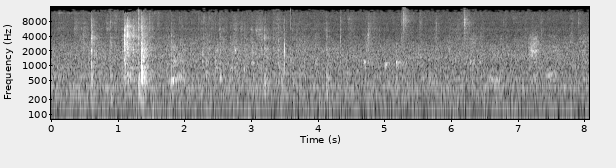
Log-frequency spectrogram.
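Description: A few short clicks and taps, the loudest cluster about a second in, then lighter scattered ticks, over a faint steady hum.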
